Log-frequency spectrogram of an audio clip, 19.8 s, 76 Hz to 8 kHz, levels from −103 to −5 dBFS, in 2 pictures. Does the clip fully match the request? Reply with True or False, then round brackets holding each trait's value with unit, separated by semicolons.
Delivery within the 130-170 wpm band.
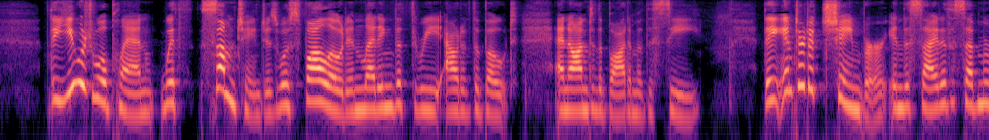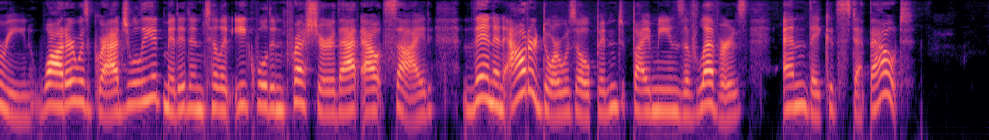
False (180 wpm)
